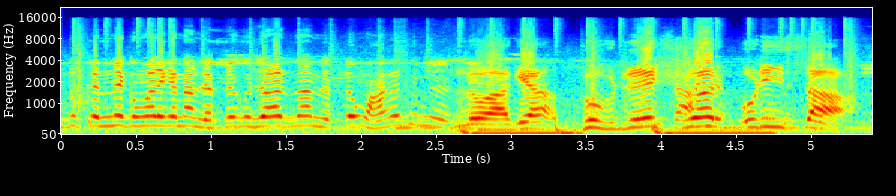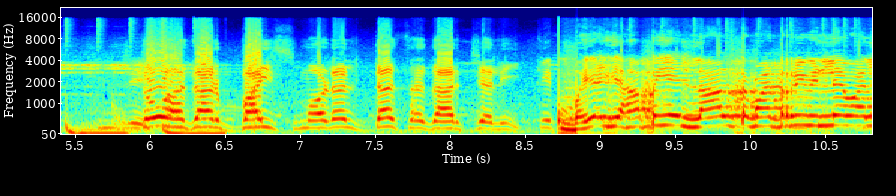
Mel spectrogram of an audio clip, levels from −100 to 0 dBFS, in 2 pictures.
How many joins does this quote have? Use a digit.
1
